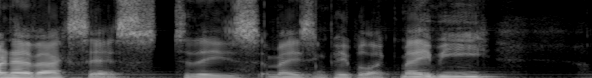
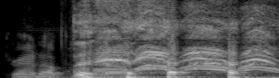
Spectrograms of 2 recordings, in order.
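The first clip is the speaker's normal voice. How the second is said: laughing; 6 dB louder, much slower than usual. Real, not acted. Laughing title suggestion.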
